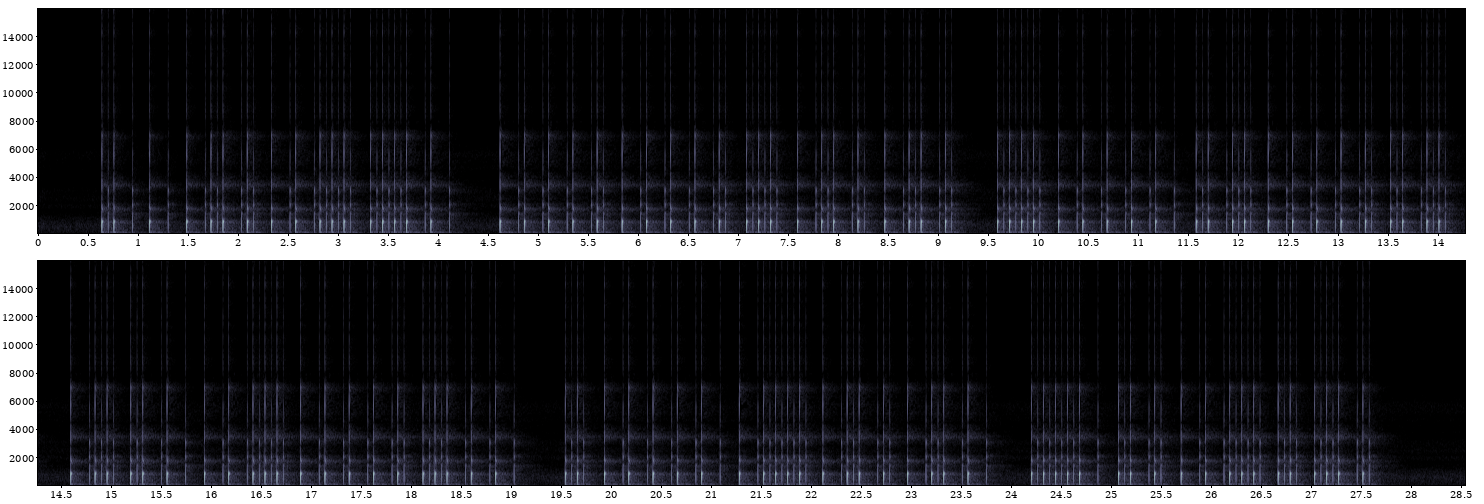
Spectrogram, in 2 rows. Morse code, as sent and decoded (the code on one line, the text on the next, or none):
.- - -.-. --... ...-- / ----. ----. ... -.-. -.-. / .... ----- .-.. ----. .-.. / -.. .-- --... ----. ..--- / .. ----- -.... -.-. -.-- / ....- .-. --... .. ..-.
ATC73 99SCC H0L9L DW792 I06CY 4R7IF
